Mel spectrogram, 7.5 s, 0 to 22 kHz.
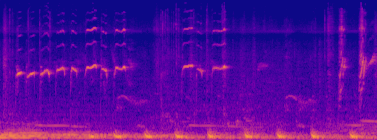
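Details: Greater green leafbird song of repeated bright whistled notes in rhythmic series, then scattered slurs and chirps, over a low pulsing beat about every 0.7 seconds.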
